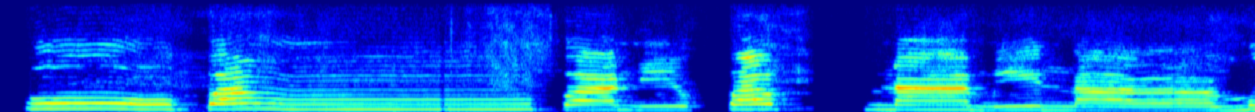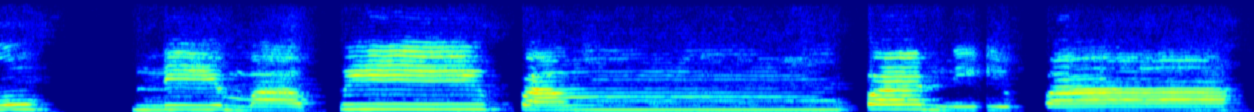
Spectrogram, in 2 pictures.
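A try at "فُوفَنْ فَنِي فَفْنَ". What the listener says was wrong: Ini kurang disukunnya, kurang terdengar keluar udaranya. Kurang hams, kurang rokhwah. Jadi fu fan fani fafna. Harusnya tuh fafna. Ini tadi fani fafna minal. Terdengar nggak bedanya? Jadi jangan dibegitukan, jangan fani fafna minal. Terlalu sedikit keluar udaranya.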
